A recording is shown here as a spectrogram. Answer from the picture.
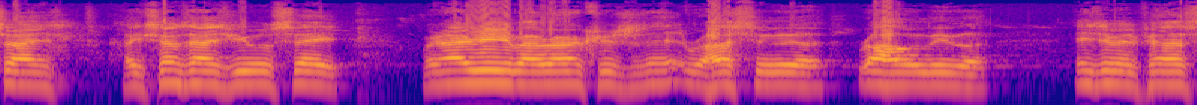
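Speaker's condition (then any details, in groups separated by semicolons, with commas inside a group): Deafness; relies on audience feedback for volume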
